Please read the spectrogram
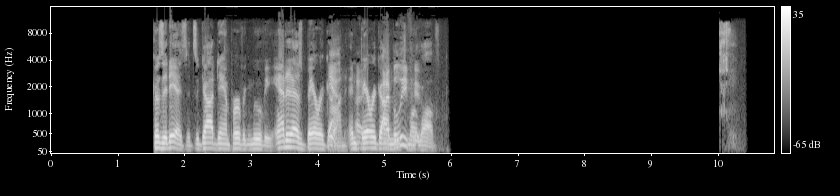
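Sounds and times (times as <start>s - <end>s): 
speech: 1.5s - 5.9s
crisp crunchy bite of food: 10.0s - 10.5s.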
